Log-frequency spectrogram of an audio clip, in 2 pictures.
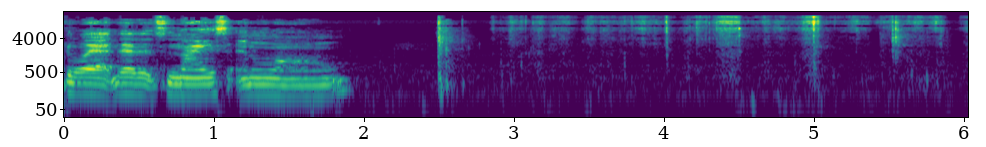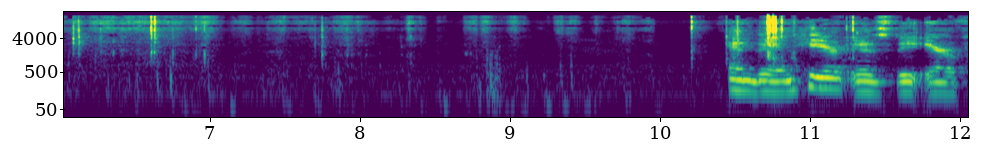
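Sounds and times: cloth pouch rustling: 0:02.8 - 0:10.2.

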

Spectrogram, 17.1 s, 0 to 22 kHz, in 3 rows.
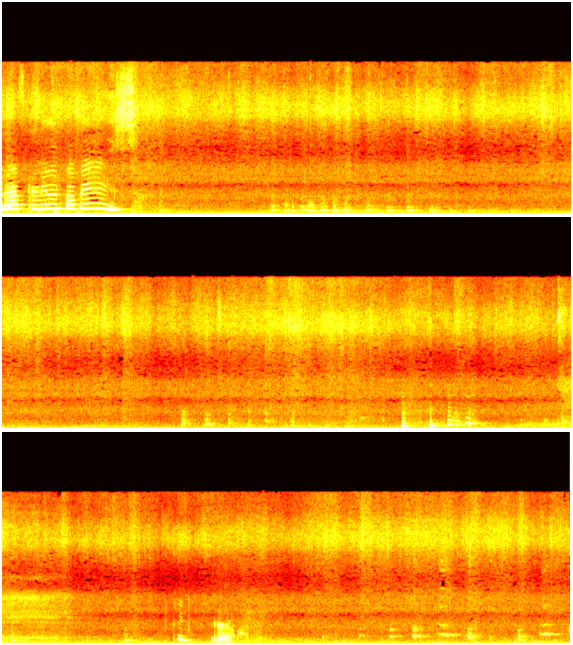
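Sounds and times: puppies squealing: 0:02.6 - 0:04.9, 0:07.4 - 0:10.6, 0:14.5 - 0:17.0
puppies whimpering and squeaking: 0:02.6 - 0:05.3, 0:07.3 - 0:10.7, 0:12.5 - 0:13.0, 0:13.6 - 0:17.0.

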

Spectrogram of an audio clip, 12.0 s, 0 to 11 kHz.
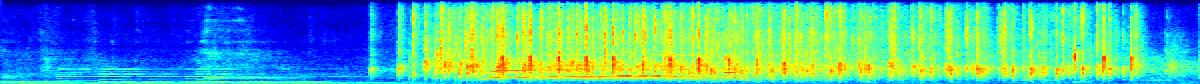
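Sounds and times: crowd applauding: 0:03.7 - 0:12.0
high-pitched cheer: 0:04.6 - 0:08.1.

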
